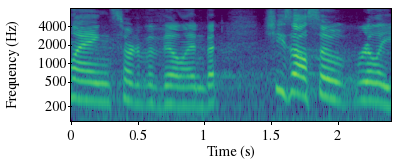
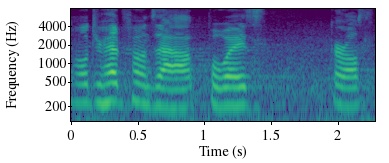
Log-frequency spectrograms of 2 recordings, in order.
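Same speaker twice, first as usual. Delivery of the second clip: usual speaking voice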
